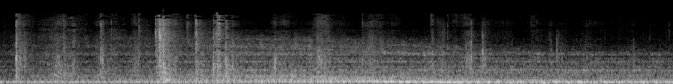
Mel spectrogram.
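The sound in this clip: A car coming to a stop, its low engine rumble settling while a few sharp clunks and knocks break in. The sound stays moderately loud and continuous, with no talking.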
